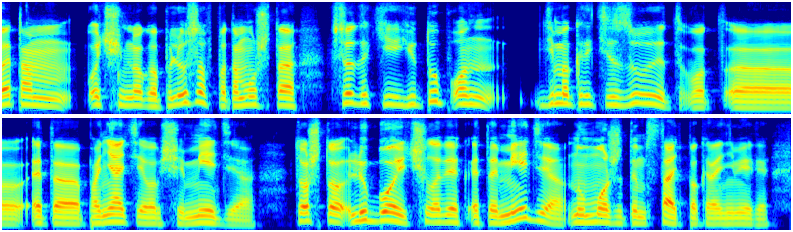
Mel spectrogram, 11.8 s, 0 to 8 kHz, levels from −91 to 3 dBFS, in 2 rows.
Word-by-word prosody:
этом 170 -5 +1
очень 170 0 -1
много 155 -3 0
плюсов, 195 - -2
потому 150 +3 -1
что 155 -2 +2 0.2
всё-таки 195 -3 -1
"Ютуб" 180 +7 -7
он 185 -2 -2 0.3
демократизирует 185 - -4
вот, 120 +1 -6
а, 110 -2 0
это 120 -3 +3
понятие 130 -1 +5
вообще 115 0 -2
медиа. 110 -8 0 0.3
То, 165 - +3
что 160 - +3
любой 175 -2 +4
человек- 145 +1 +1
это 130 0 0
медиа, 175 - +2
ну, 145 0 -1
может 140 -4 0
им 125 -2 -2
стать, 120 - +3
по 110 - -3
крайней 110 0 -2
мере, 105 -3 -5
150 Hz, 145 wpm, -23 LUFS, 120-175 Hz, 0.3 s, понятие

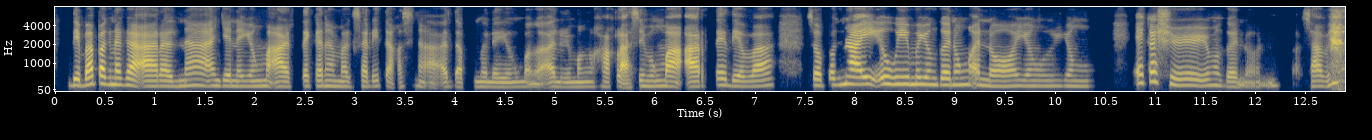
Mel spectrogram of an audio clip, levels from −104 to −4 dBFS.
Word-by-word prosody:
'di 220 +1 +2
ba, 240 +5 +6
kapag 275 -2 +5
nag-aaral 190 -6 +4
na 205 -1 +1
andiyan 195 -1 -5
na 185 - -5
'yong 185 0 -7
maarte 175 0 +1
ka 190 - -4
nang 195 - -6
magsalita 180 +2 -6
kasi 175 +6 -9
naa-adapt 165 -1 -6
mo 170 - -8
na 165 - -8
iyong 160 +1 -10
mga 170 - -7
ano 165 - -11
iyong 165 0 -9
mga - - -14
kaklase 190 +3 0
mong 185 +1 -10
maaarte, 180 +4 +3
'di 190 -3 -3
ba? 195 +4 -1 0.3
So, 215 -1 -1
kapag 230 +3 -7
naiuwi 255 0 +4
mo 255 - -1
iyong 245 -1 -1
ganong 230 +1 0
ano 185 -3 -2
iyong 195 -1 -10
iyong, 190 -1 -12 0.5
"Eka 340 +3 +3
sure" 220 -7 0
iyong 210 +1 -7
mga 170 -3 -6
ganoon 205 - -15 0.2
sabi 185 +1 -3
195 Hz, 190 wpm, -21 LUFS, 185-225 Hz, 0.5 s, ba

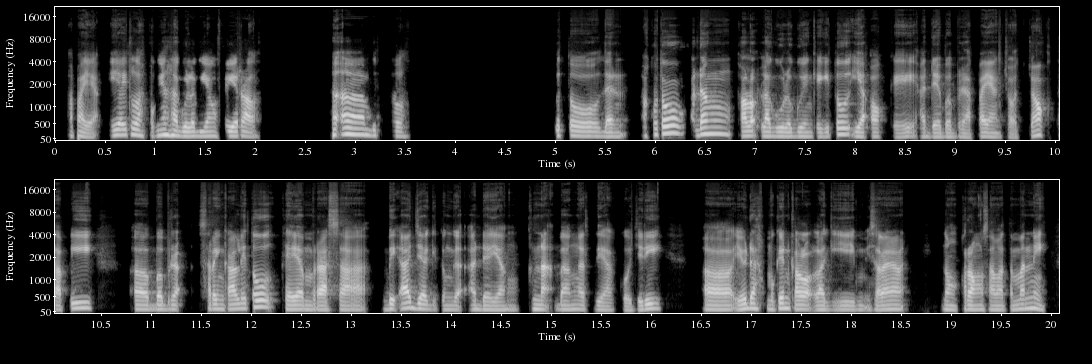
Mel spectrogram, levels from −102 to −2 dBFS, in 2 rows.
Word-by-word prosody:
apa - - -1
ya, 105 - -3 0.2
iya 165 - +3
itulah 165 -3 +1
pokoknya 155 +6 0
lagu-lagu 130 -2 +2
yang - - -8
viral, 135 -1 +3 0.9
heeh, 185 -2 +6
betul. 140 -3 -6 1.5
Betul, 135 -2 +1
dan 120 0 0 0.2
aku 130 +7 -10
tuh 210 +2 +7 0.2
kadang 195 -1 +2
kalau 140 -1 +4
lagu-lagu 125 -1 -1
yang 120 - -8
kayak 120 +1 -2
gitu, 185 0 +1
ya 125 -1 +1
oke, 120 0 -3
ada 115 -1 -3
beberapa 110 0 -5
yang 115 -2 +2
cocok. 155 +7 -3
Tapi, 165 +2 +1 0.5
eee, 125 0 +4
beberap 130 0 -1
seringkali 140 +1 0
tuh 195 +1 +3
kayak 125 -1 +3
merasa 120 -1 +2
B 135 +2 -1
aja 155 -1 +3
gitu, 125 - -10
enggak 120 -1 -4
ada 125 -1 -2
yang 115 +1 -1 0.2
kena 130 -2 +2
banget 125 0 -2
di 115 - -3
aku. 105 -1 -5
Jadi, 140 +7 +1 0.5
eee, 120 0 +5
iya - - +3
udah, 155 -2 +2
mungkin 155 +5 +2
kalau 130 -3 +4
lagi 115 0 -2
misalnya 125 +2 +1 0.3
nongkrong 125 0 0
sama 120 -1 0
temen 125 +4 -2 0.2
nih, - - -14
125 Hz, 165 wpm, -25 LUFS, 120-140 Hz, 1.5 s, tuh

